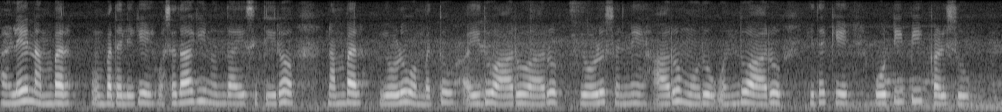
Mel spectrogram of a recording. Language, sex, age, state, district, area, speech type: Kannada, female, 18-30, Karnataka, Chitradurga, rural, read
